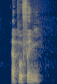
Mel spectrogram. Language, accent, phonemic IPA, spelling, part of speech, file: French, France, /a.pɔ.fɔ.ni/, apophonie, noun, LL-Q150 (fra)-apophonie.wav
- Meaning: apophony (alternation of sounds within a word), ablaut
